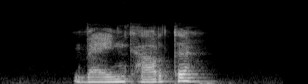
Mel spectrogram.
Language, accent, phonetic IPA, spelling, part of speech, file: German, Austria, [ˈvaɪ̯nˌkaʁtə], Weinkarte, noun, De-at-Weinkarte.ogg
- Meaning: wine list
